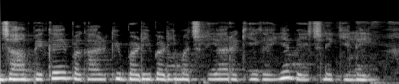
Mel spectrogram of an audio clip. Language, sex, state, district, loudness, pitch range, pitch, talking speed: Hindi, female, Uttar Pradesh, Lucknow, -15 LUFS, 225-235 Hz, 235 Hz, 210 wpm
